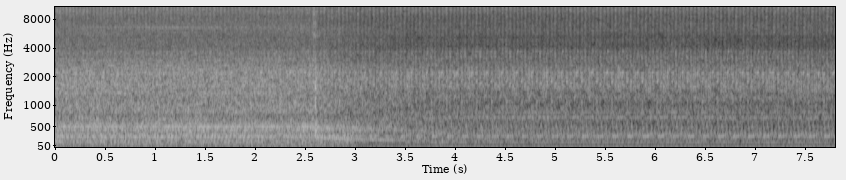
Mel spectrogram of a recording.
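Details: 2015 Opel Astra H Z16XEP petrol engine: sharp, even tappet-like ticking about three per second over idle, quieter as engine note drops; vanishes when cylinders 3 and 4 are cut, tappets replaced without change, non-original camshafts suspected; cause unknown.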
